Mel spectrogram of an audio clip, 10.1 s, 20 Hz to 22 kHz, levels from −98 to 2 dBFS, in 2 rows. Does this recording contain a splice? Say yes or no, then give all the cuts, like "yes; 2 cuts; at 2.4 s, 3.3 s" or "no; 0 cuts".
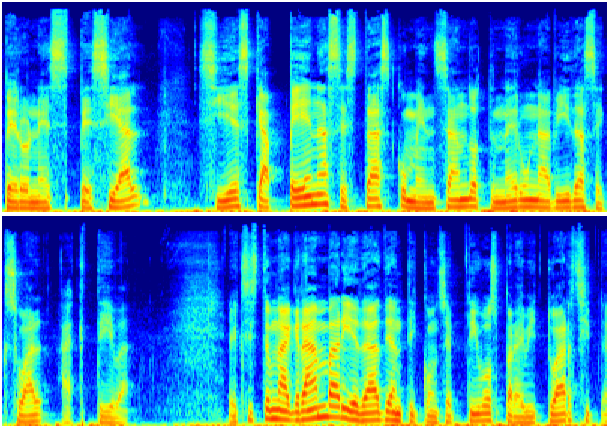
no; 0 cuts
